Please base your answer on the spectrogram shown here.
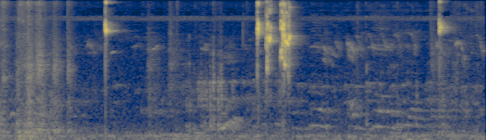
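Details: Fischer's lovebirds, a violet and a gold opaline Euwing colour form, chirping in the morning: a few sharp, shrill single chirps and a quick cluster of three over a faint murmur of softer background sounds.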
